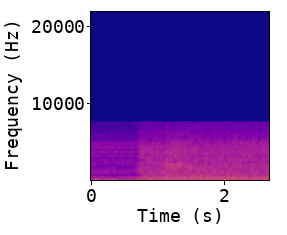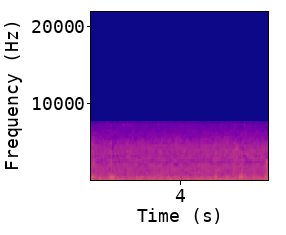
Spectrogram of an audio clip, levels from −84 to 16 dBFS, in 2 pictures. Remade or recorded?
remade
